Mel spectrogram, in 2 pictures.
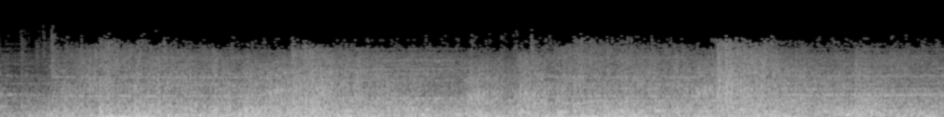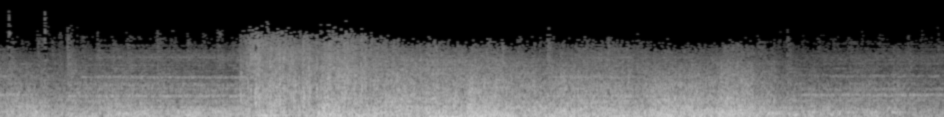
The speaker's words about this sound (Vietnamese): Gió bão nổi lên đùng đùng.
